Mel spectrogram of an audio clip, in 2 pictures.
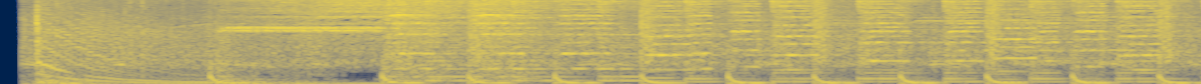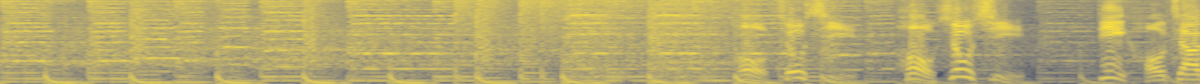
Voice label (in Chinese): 男 促销 家居向前冲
